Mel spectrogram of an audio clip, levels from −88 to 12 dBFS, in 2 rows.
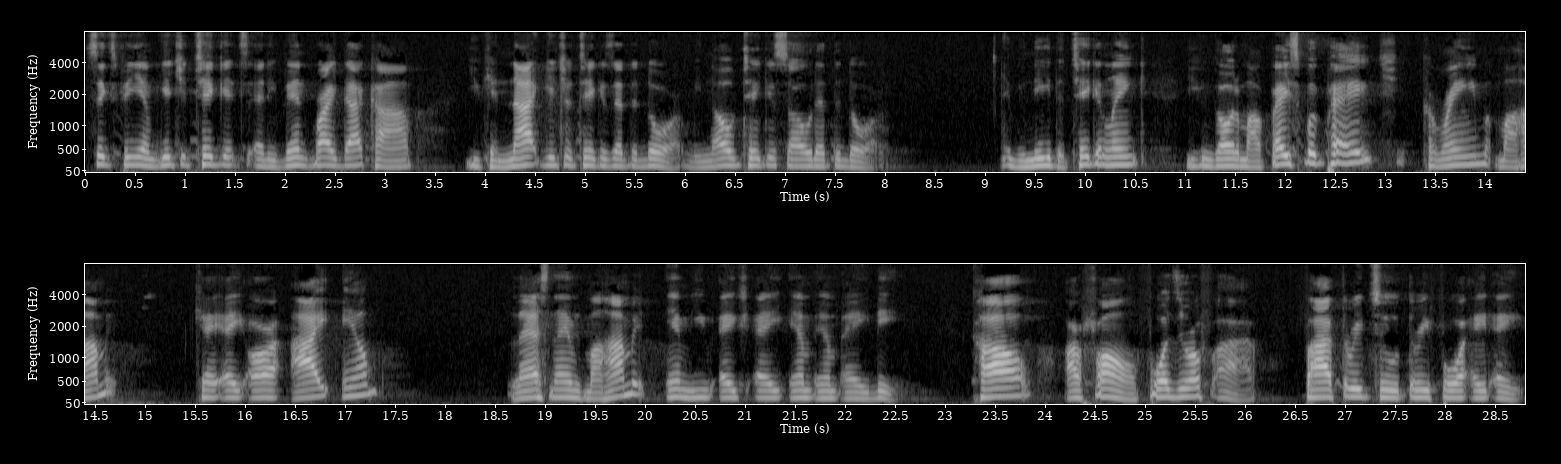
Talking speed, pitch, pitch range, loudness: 125 wpm, 155 Hz, 140-165 Hz, -24 LUFS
